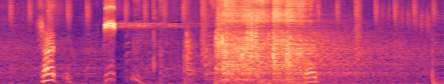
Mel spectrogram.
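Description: A football player striking a one-man blocking sled with a metal frame and weight plate: a sharp hit about a second in, followed by a high metallic ring that lasts most of a second. A rougher scuffing noise follows about two seconds in as he tears off the sled.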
